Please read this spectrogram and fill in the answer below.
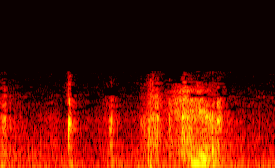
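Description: Radio-drama sound effect of a shovel digging against a buried stone, with a sharp click of the blade striking the stone about half a second in. A man gives a short grunt in the second half.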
